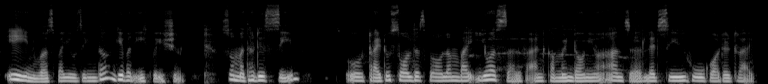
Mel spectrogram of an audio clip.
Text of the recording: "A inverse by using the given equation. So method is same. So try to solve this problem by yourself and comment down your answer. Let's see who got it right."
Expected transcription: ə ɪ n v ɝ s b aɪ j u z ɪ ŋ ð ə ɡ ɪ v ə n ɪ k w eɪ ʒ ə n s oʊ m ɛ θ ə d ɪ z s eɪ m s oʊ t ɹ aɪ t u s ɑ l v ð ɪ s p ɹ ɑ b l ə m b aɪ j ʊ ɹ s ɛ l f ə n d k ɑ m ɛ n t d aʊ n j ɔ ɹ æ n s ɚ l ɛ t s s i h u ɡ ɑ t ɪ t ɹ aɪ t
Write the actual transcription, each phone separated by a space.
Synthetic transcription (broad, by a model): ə ɪ n v ɝ s b aɪ j u z ɪ ŋ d ə ɡ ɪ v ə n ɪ k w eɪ ʃ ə n s oʊ m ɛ t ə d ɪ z s eɪ m t ɹ aɪ t u s ɑ l v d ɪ s p ɹ ɑ b l ə m b aɪ j ʊ ɹ s ɛ l f ə n d k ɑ m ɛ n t d aʊ n j ɔ ɹ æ n s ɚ l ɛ t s s i h u ɡ ɑ t ɪ t ɹ aɪ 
